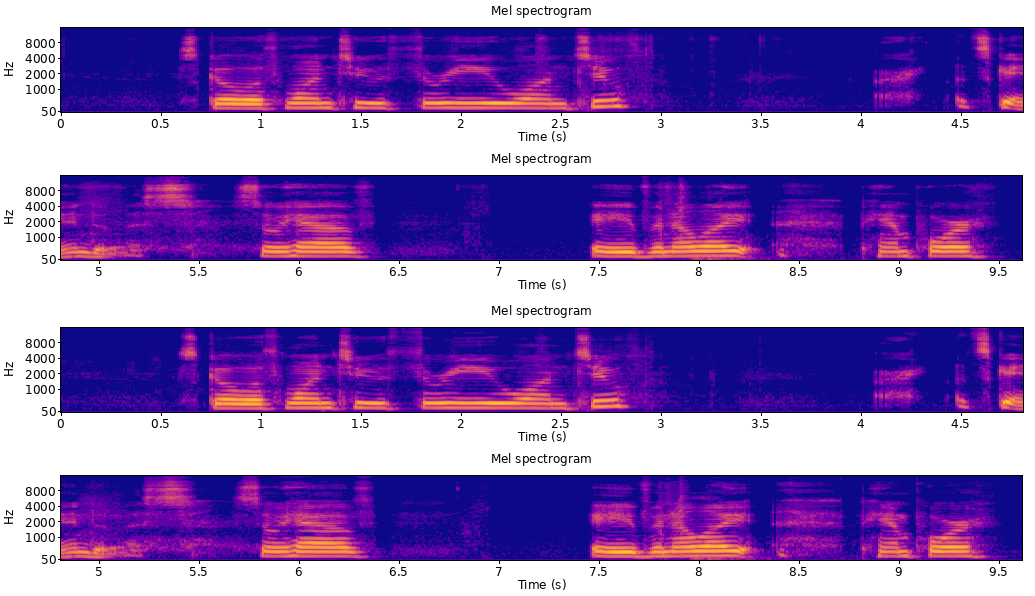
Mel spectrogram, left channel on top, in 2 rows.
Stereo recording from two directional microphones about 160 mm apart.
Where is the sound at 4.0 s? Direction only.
10° left (ahead or behind).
